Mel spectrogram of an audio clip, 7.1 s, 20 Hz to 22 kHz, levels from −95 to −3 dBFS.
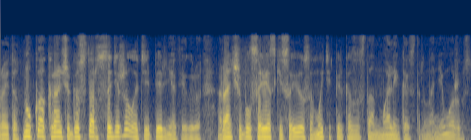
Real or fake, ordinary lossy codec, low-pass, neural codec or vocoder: real; none; none; none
